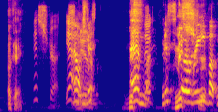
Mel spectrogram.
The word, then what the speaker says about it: Mystra: And another party member named Mistra. Istra. Excuse me? Became his new love interest after midnight. Could you spell that? Mystra. Oh, Nistra. Okay. Mistra.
